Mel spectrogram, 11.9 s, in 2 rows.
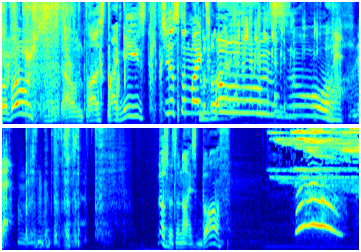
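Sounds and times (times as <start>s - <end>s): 
speech: 0.0s - 7.1s, 8.6s - 9.8s
wind chimes ringing: 10.4s - 11.8s.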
